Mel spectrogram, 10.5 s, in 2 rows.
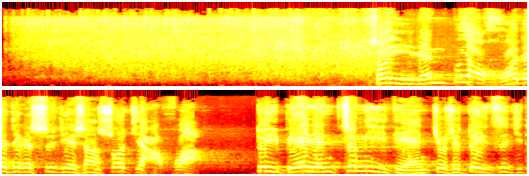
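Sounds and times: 
crowd applause: 0.0 - 3.9
speech: 3.7 - 10.5.

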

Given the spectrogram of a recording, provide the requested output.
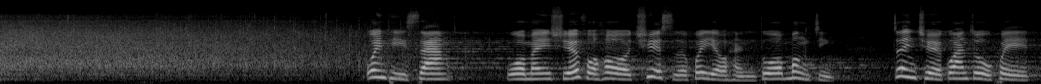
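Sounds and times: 
audience applause: 0.0 - 3.7
speech: 3.7 - 10.4.

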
